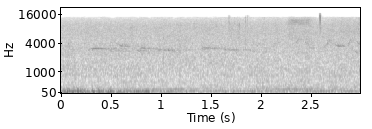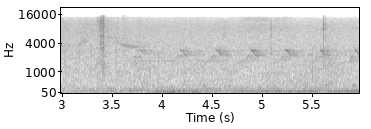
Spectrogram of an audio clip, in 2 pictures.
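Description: A small bird calling: a thin high note in the first second or so, then a run of short, quick chirps about three a second in the second half, over a low steady background rumble.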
